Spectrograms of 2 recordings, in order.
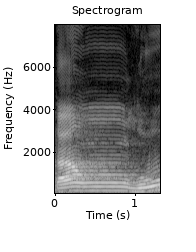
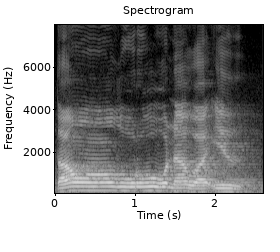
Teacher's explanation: Ini wawu sukun sebelumnya dhammah, maka ini dia adalah bacaan mad. Kalau kita berhenti pada huruf nunnya, otomatis nunnya kita sukunkan. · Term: Sukun yang arid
